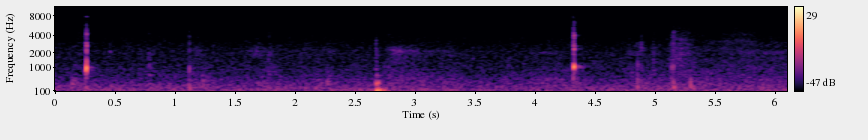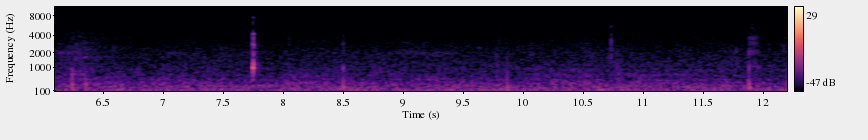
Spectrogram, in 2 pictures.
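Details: Newborn girl a few hours old having her first hiccups, brief sharp little hiccup clicks at irregular intervals, about five in twelve seconds, in a quiet room; newborn hiccups.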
